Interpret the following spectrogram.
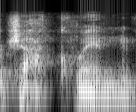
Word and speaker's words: Joaquin: those Joker movies with Joaquin Phoenix or Joaquin Phoenix, I think, as it's properly pronounced, where that was a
